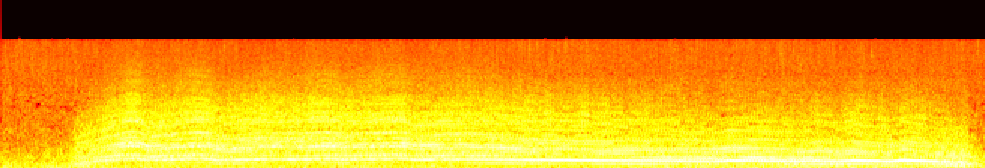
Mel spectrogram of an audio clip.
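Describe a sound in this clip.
A car engine revs up and then hums steadily.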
